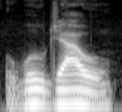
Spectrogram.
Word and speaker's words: Wujau: Again, my name is pronounced Wujau. And I noticed for a long time that a lot of people mispronounce my name.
